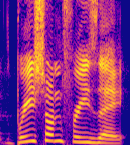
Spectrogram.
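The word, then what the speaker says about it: Bichon frisé: So Bichon Frise... pronounced Bichon frise.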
